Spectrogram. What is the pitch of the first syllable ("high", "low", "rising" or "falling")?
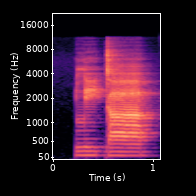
high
